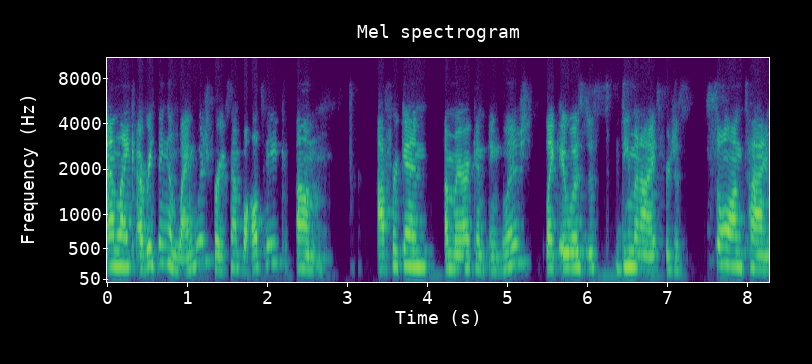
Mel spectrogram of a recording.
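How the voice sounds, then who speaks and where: A woman speaks with a Spanish accent at a fairly high pitch. Her intonation stays fairly even. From Puerto Rico. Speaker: doctoral student, audience member. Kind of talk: panel Q&A comment. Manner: halting, many fillers.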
